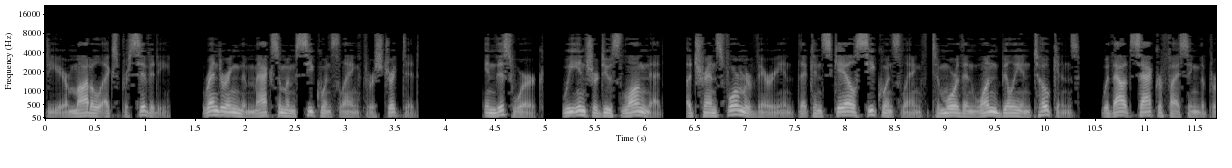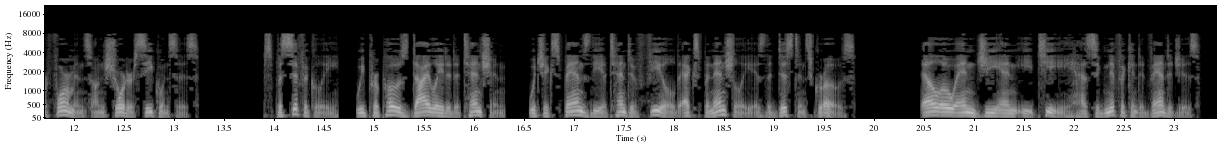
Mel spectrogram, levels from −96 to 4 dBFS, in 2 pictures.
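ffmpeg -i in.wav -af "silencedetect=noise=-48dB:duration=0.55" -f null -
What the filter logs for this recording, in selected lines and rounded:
silence_start: 3.72
silence_end: 4.40 | silence_duration: 0.67
silence_start: 13.23
silence_end: 13.90 | silence_duration: 0.67
silence_start: 19.79
silence_end: 20.47 | silence_duration: 0.68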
